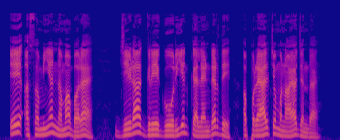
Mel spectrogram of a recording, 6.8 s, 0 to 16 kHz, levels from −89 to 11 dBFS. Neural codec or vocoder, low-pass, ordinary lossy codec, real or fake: none; 14.4 kHz; MP3, 48 kbps; real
